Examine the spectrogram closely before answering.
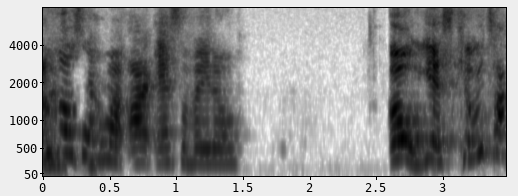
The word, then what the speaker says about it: Acevedo: Are we gonna talk about Art Acevedo?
